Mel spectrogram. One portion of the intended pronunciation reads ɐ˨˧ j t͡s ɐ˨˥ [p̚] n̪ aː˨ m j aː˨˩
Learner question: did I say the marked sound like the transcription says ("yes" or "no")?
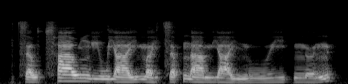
yes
